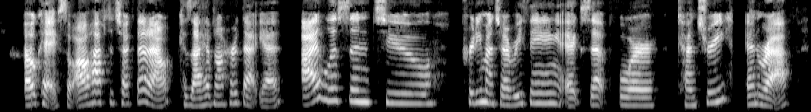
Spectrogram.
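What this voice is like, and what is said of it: Texas accent. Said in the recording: “I'm from Texas, in case anybody can't tell from the accent.”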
